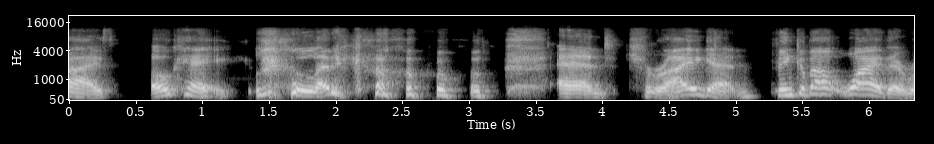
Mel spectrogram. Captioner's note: chuckles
